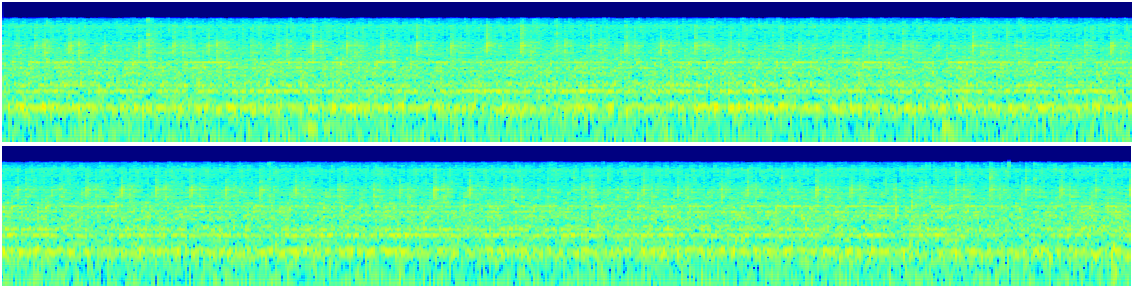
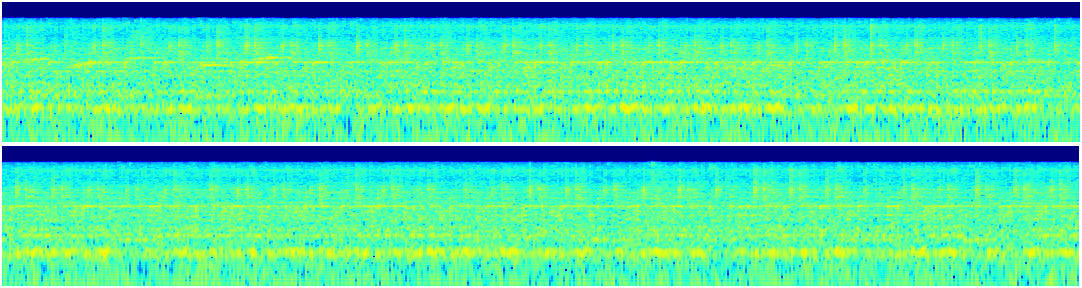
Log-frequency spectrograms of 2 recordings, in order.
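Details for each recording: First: Suzuki Katana car after new spark plug leads replaced the faulty old ones: a smooth, steady idle with an even hum and no rpm dips or exhaust popping. The engine now runs healthy. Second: Suzuki Katana car with unstable idle rpm: uneven hunting idle with irregular popping stumbles, a misfire caused by worn spark plug wires. Replacing the wires stabilised it.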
